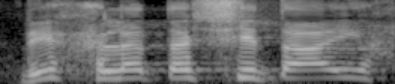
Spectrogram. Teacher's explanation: ہا کی ادائیگی کلیئر ہونی چاہیے واضح حلق کے درمیان کے حصے سے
